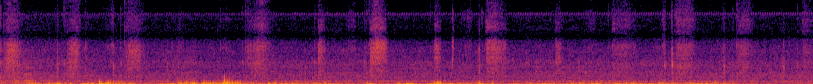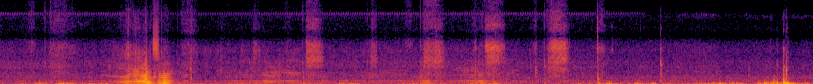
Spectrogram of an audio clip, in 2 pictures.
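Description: Honey bees buzzing around an open hive, a steady hum with a louder sweep about seven seconds in as a bee flies close past the microphone.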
